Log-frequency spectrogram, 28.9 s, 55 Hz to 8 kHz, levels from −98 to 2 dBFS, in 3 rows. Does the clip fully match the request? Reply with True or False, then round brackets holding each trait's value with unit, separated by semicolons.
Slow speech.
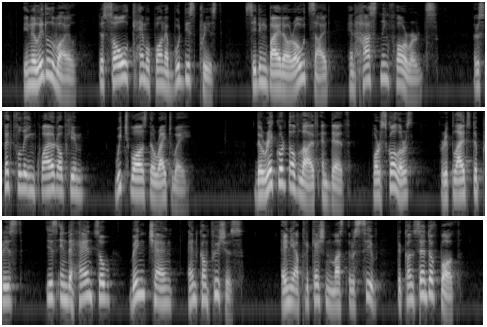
True (115 wpm)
